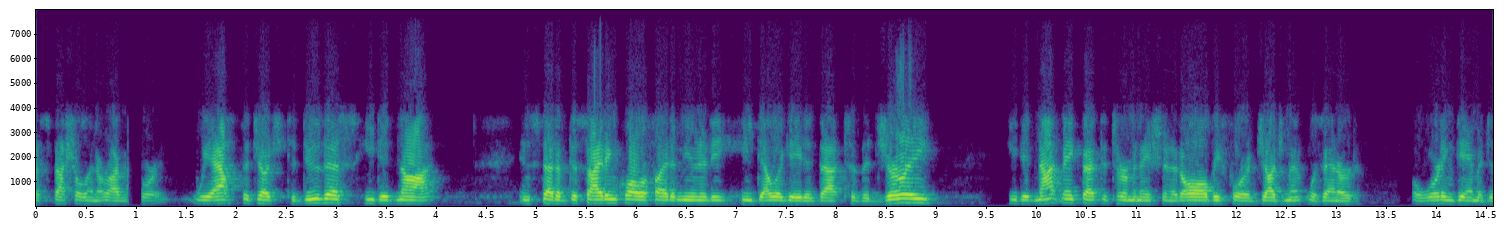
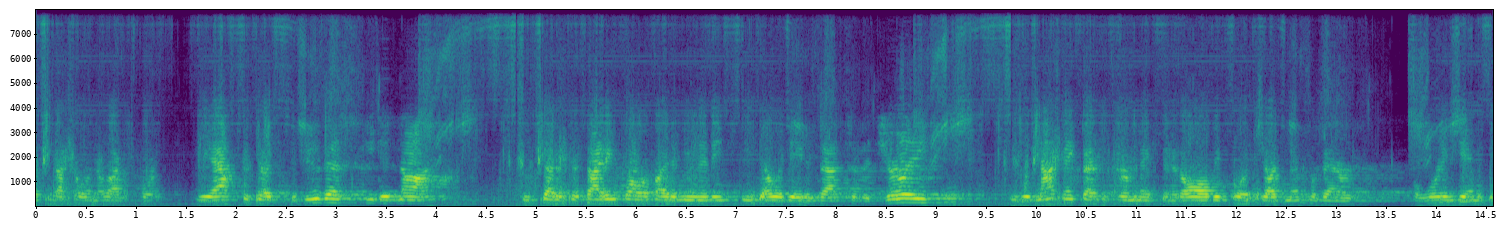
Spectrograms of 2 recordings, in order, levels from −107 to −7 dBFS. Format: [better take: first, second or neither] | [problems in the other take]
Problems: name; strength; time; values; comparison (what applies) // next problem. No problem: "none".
first | noise reduction (neural separator model SepFormer DNS4)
